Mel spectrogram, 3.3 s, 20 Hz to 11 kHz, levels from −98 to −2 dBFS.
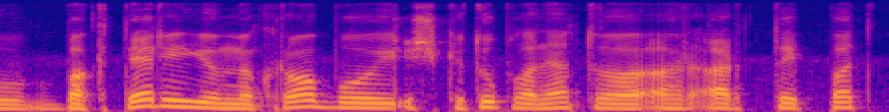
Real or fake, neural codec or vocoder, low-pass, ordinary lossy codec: real; none; 9.9 kHz; Opus, 32 kbps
